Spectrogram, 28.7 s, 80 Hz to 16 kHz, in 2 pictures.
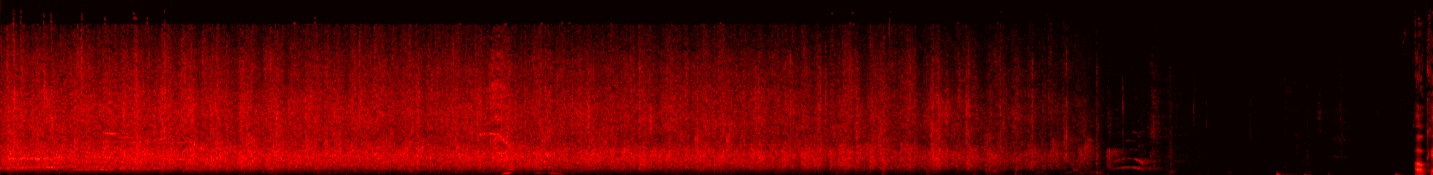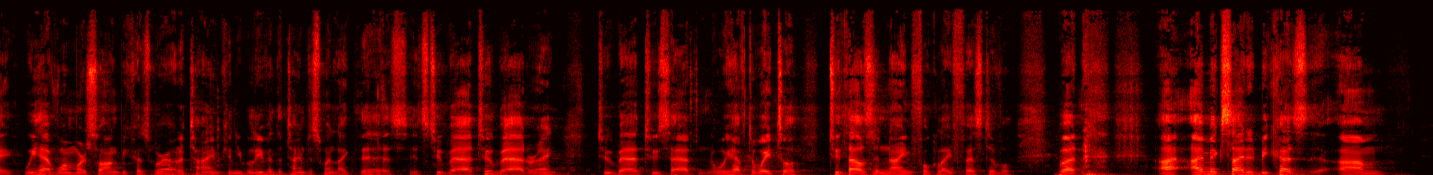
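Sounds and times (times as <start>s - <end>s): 
scattered claps: 0.0s - 11.3s
large audience applauding student folk musicians: 0.0s - 11.5s
speech: 14.2s - 28.3s.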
